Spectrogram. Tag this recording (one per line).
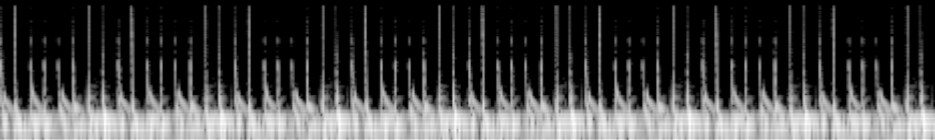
techno
loop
